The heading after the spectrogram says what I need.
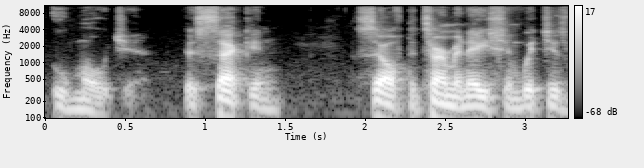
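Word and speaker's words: Umoja: Saba the first one Unity which is pronounced in kiswahili umoji the second self-determination which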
